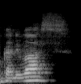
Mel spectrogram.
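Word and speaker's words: canevás: El término canevas o canevas, con acento en la A, viene del nombre de esto, de la tela del pintor, es decir, el canvas, ¿ok?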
